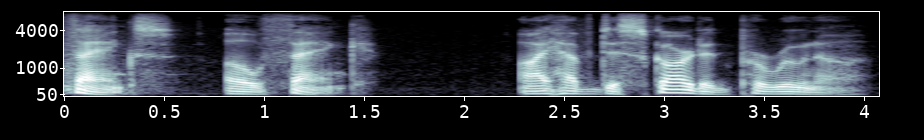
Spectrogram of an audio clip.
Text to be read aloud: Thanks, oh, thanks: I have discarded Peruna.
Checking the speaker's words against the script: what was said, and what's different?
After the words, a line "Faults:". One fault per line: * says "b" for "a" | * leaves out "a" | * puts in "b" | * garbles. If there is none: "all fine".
Thanks, oh, thank: I have discarded Peruna.
Faults:
* says "thank" for "thanks"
